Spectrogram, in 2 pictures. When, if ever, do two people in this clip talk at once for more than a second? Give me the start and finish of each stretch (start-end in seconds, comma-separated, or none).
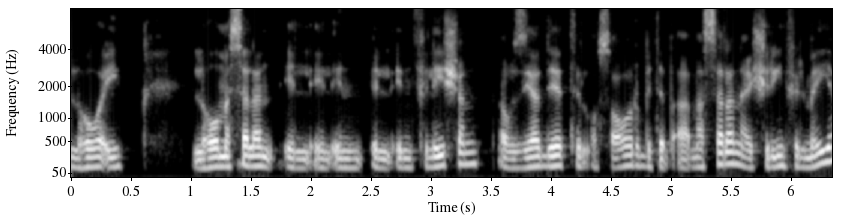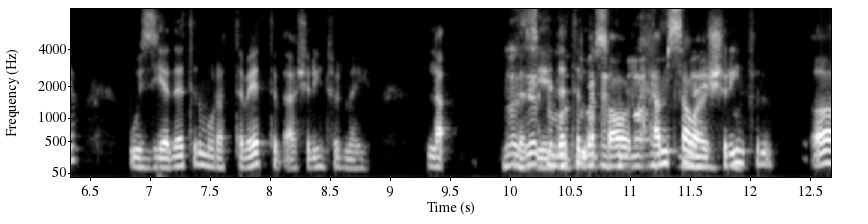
10.0-11.8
